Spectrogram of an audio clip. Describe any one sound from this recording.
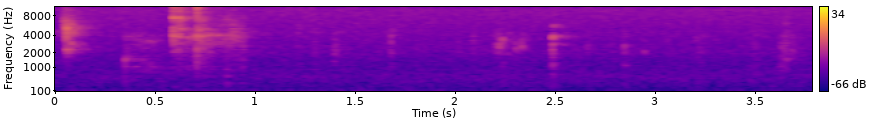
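A young woman chews and slurps food close by.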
